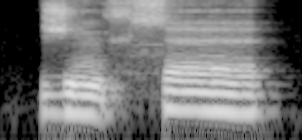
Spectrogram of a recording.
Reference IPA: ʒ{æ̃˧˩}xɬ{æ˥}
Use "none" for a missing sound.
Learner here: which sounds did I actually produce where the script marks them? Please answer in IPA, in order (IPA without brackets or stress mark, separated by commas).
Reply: æ̃˧˩, æ˥˧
